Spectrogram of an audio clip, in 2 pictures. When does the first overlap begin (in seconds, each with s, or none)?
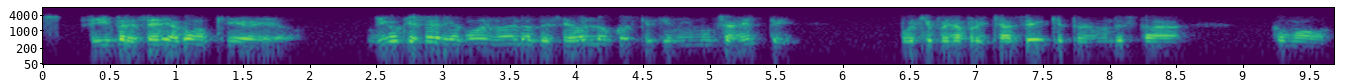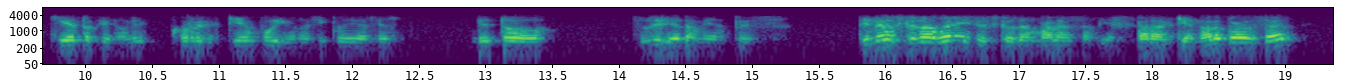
none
